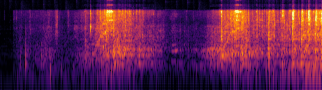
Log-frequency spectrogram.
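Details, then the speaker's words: Lawn mower after a complete tune-up, carburetor work, fresh oil, a full tank and priming; the small engine catches, surges, dips once, then settles into a steady buzzing run with a little smoke; normal running. "Alright, guys, the machine's working good. It's gonna throw a little bit of smoke because that's the way it is."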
